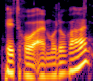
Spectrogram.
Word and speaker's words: Pedro Almodovar: Okay, dann hüpfen wir mal zu Pedro Almodovar, sie hat es richtig ausgesprochen.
